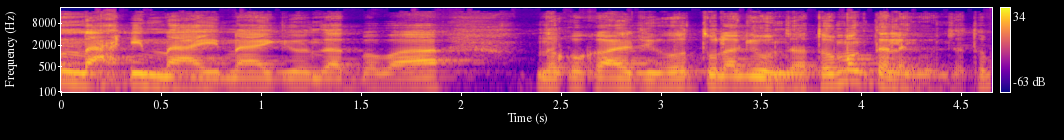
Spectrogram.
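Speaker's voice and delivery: low, soothing promise; tender reassurance. Real, not acted. Telling the jealous one not to worry, reassuring.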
